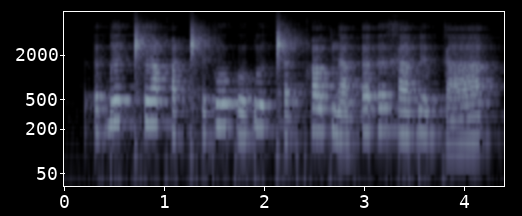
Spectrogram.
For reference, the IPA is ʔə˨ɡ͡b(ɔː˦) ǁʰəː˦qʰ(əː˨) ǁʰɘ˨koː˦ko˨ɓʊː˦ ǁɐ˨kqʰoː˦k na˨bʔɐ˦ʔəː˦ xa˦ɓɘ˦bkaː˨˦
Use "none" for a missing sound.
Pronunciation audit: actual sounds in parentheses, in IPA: əː˦, ə˨

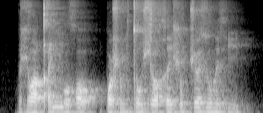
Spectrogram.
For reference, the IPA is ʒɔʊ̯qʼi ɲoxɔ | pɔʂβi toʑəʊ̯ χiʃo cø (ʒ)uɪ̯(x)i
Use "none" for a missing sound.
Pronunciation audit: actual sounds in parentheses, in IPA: z, x

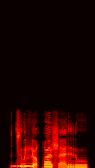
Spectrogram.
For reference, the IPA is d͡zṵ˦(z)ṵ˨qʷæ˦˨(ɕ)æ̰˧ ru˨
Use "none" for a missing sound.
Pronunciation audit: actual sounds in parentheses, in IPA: ɮ, ʂ

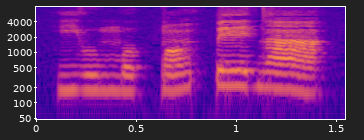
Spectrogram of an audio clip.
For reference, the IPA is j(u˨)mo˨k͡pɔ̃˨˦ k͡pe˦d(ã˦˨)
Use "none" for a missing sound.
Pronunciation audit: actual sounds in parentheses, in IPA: u˨, ã˦˨

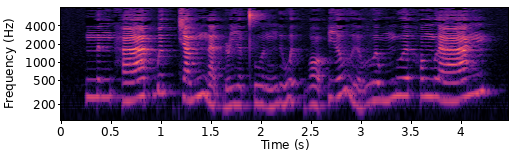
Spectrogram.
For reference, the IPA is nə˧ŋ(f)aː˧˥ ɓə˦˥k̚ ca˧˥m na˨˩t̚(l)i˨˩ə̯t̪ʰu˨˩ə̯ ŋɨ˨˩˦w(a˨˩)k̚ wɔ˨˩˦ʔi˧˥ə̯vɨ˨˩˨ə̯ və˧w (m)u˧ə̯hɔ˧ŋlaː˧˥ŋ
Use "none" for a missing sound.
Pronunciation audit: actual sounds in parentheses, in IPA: h, ɹ, ə˨˩, m

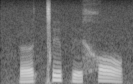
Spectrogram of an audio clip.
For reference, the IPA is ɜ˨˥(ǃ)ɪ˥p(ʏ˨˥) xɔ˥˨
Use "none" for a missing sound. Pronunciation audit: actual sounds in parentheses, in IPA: ǀ, ɪ˨˥

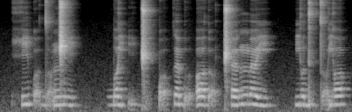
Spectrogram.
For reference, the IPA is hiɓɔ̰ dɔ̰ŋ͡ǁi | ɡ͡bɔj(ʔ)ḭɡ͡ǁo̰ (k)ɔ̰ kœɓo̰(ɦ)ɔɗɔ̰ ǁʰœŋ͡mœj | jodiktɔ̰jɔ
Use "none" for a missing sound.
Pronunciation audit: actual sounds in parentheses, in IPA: ʔ, k͡p, ʔ

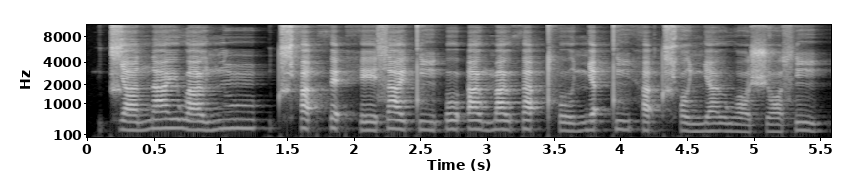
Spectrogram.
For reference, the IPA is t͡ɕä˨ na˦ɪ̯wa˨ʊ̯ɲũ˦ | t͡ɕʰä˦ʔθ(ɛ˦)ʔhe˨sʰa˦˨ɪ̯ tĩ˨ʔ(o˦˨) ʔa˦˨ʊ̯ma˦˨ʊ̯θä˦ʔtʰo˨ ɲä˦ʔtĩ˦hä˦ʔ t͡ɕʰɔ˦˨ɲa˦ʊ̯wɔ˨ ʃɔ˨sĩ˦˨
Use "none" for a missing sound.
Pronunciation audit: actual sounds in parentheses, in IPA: ɛ˦, o˦˨

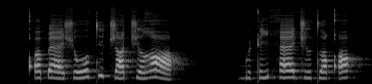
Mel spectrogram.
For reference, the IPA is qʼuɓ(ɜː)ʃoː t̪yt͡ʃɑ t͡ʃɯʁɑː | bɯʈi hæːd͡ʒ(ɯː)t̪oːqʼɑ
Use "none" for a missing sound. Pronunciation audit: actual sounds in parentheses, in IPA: æː, ɯː

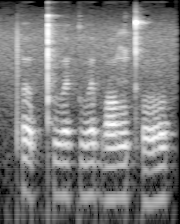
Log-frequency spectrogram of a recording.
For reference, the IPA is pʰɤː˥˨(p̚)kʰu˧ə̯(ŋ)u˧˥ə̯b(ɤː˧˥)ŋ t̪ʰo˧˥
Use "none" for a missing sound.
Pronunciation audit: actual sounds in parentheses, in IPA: p̚, k, ɔː˧˥

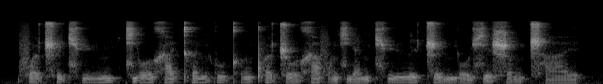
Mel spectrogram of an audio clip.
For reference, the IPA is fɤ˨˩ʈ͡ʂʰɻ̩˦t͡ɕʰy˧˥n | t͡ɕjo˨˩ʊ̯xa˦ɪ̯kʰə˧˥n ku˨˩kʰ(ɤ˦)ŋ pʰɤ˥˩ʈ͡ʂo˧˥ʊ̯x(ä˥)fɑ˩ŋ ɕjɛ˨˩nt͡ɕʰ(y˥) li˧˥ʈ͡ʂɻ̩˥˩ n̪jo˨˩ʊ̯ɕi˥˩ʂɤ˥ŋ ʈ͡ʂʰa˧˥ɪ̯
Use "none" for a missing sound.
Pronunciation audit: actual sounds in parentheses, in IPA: ɤ˦, ä˥˩, y˥

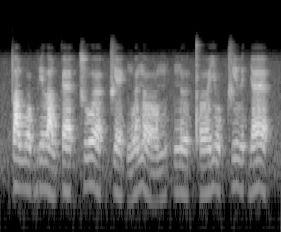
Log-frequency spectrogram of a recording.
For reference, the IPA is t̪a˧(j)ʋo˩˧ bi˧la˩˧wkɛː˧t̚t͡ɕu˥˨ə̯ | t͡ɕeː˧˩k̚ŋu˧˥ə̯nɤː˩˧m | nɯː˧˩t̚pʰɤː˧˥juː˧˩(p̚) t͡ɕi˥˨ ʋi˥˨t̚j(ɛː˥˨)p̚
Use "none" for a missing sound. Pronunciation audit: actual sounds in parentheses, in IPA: w, p̚, ɛː˥˨

